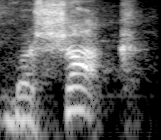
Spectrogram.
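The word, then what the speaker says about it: משך: word and it's four nine zero zero is mashak the shock is spelled m a s h a k m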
